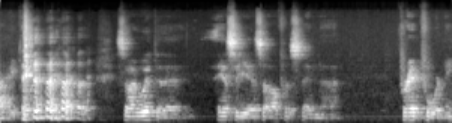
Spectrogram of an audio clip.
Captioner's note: laughs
